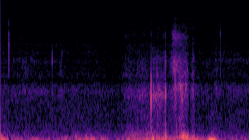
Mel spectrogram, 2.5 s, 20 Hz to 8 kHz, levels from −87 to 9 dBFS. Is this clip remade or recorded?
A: remade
